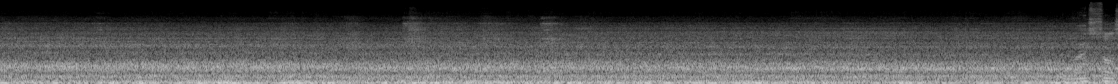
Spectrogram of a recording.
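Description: Riding inside a Washington Metro Kawasaki 7000-series train to Mt Vernon Square, a loud continuous rolling roar with faint clicks from the track, steady throughout.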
